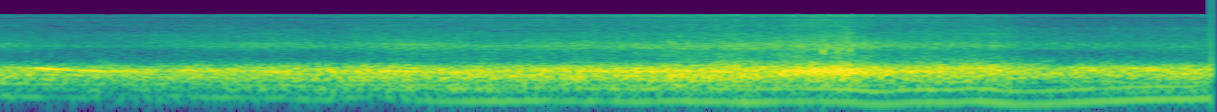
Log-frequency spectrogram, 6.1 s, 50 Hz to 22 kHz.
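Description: Engine of a mud-covered off-road 4x4 pulling under load up a rutted dirt track toward the microphone. It revs and grows louder, peaks about four seconds in, eases off briefly, then picks up again.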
